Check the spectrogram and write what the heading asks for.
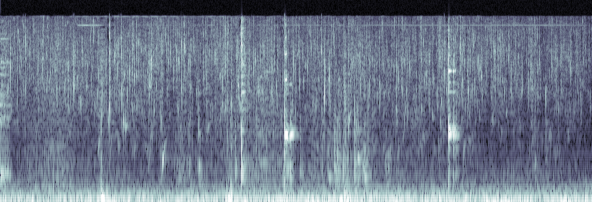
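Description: Tap water running into a kitchen sink as dishes are washed, with a few light clinks of crockery.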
